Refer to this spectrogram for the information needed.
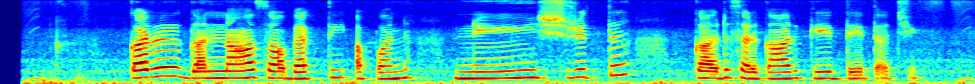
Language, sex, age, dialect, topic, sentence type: Maithili, female, 18-24, Southern/Standard, banking, statement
